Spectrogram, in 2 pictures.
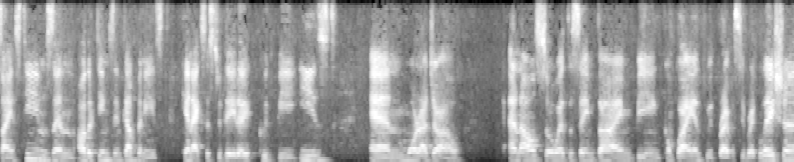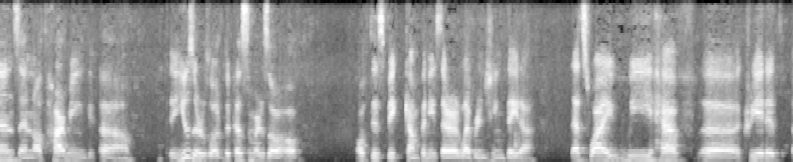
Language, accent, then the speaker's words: English; Azores, Portugal; English is a second language; now in Lisbon, Portugal; I am Portuguese, and I've born in a small but amazing island from Azores.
